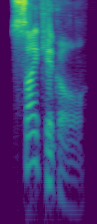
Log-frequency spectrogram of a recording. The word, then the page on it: psychical: British English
